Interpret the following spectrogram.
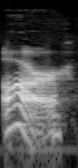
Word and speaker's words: are: to say it but if it's unstressed and sort of in the middle between other words it's er the roads are fine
